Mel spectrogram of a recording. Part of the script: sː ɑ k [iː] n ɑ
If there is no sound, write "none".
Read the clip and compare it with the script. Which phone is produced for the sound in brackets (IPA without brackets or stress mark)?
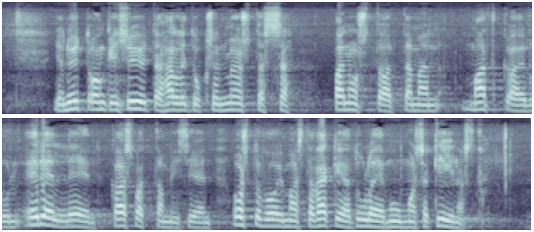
iː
